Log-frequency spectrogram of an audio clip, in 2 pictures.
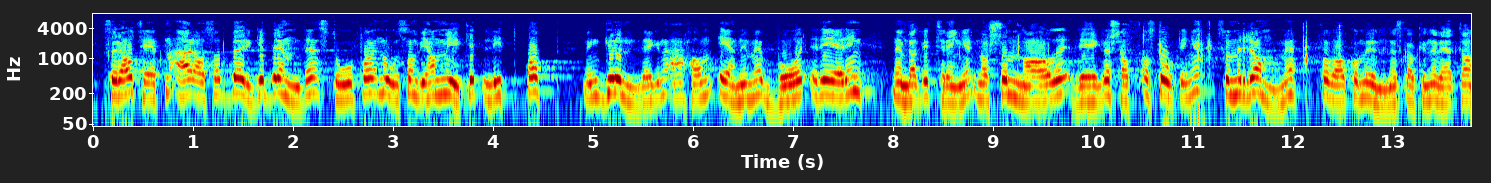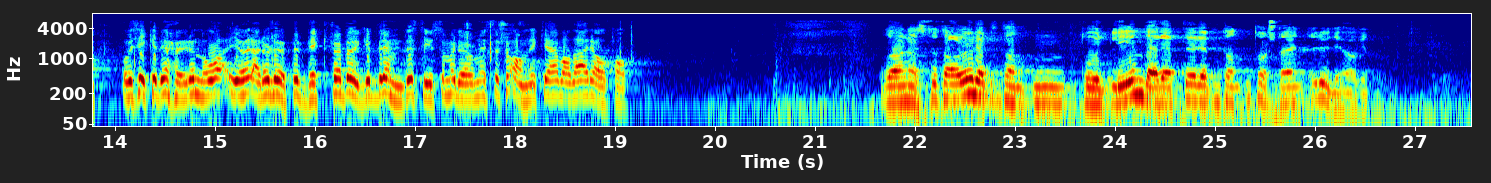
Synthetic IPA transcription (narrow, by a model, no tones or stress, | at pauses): sɔɾɛɑlɪt̪ʰeːt̪n̩æɾɑlsɔɑt̪̚bœɾɡəbɾɛnd̪əst̪uːɾfɔɾnuːəsɔmʋɪhɑɾmyːkət̪lɪt̪ːɔpː | mɛnɡɾʉnlɛɡːənəæɾhɑneːnɪmɛʋoːɾɾɛjeːɾɪŋnɛmːlɪɑt̪ʋɪt̪ʰɾɛŋːəɾɳɑʂʊnɑːləɾeːɡləʂɑt̪ʰːɑst̪uːʈɪŋːəsɔmɾɑmːəfɔɾʋɑːkʰʊmʉːnənəskɑlkʰʉnːəʋeːt̪ʰɑː | ɔʋɪsɪkːəd̪ɛɦœʏɾənoːjøːɾæɾɔløːpəʋɛkːfɾɑbœɾɡəbɾɛmd̪əst̪yːsɔmːɪljøːmɪnɪst̪əʂɔɑːnəɾɪkːəjæɪʋɑːd̪ɛæɾɪɑlːəfɑl | d̪ɛæɳɛst̪ət̪ʰɑːləɾɛpɾəsn̩t̪ʰɑnt̪n̩t̪ʰuːɾliːənd̪æɾɛt̪ːəɾɾɛpɾəsn̩t̪ʰɑnt̪n̩t̪ʰoːʂʈæɪnɾʉːd̪ɪhɑːɡən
